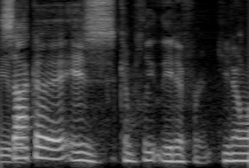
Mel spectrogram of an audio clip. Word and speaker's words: Ahsoka: So the Dave Filoni movie is going to be a culmination of Mandalorian and I'm not going to mispronounce her name again. – Ahsoka. – Thank you. I don't know why I stuck on Osaka. Ahsoka.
